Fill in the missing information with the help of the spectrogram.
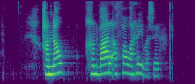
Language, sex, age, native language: Icelandic, female, 12, Icelandic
